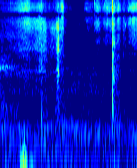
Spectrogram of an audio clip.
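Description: Hands handling a doll's foot and its packaging foam: faint rustling, a dull low thump shortly after the start and one sharp click near the end.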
